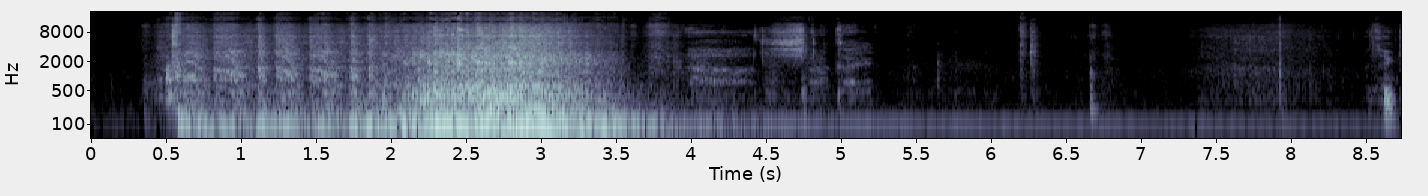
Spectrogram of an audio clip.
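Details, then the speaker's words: Kubota RTV900 diesel at -8°F with summer fuel: slow, labored cranking at about 3.5 beats a second, never catching, then fading. Owner suspects the fuel is frozen. Cranks, no start. "yeah it's -8 ted yeah this isn't sounding good at all"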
